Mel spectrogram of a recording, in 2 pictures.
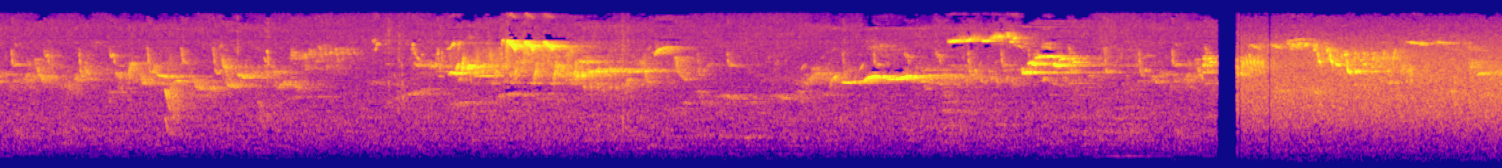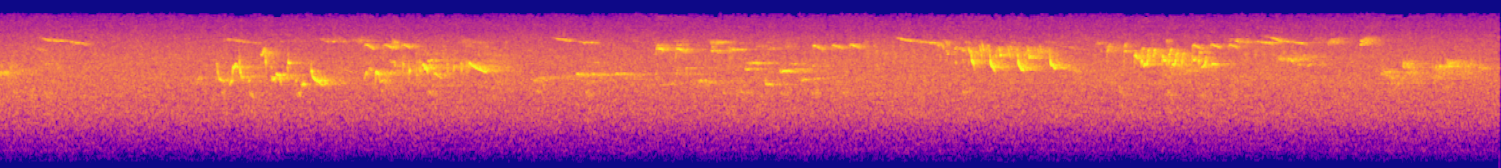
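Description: Small wild birds chirping and calling in quick, repeated phrases. The sound breaks off for an instant about twelve seconds in, and afterwards a steady hiss sits under the bird calls.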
